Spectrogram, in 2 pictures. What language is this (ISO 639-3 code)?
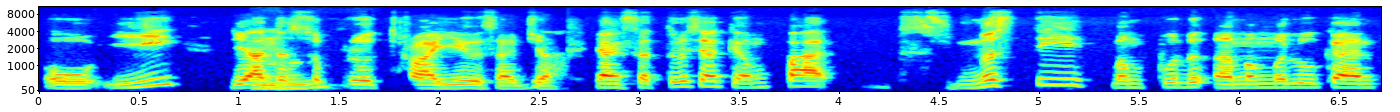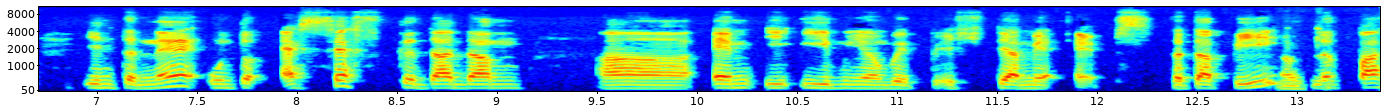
msa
